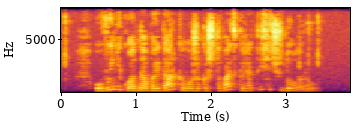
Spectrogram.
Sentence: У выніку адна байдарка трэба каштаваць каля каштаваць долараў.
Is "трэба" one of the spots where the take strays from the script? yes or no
yes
